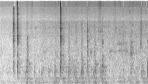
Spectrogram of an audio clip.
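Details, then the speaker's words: Older GMC truck, front end jacked up, chasing a front-end clunk: scattered, uneven clicks and dull clunks with no steady rhythm; owner believes the steering box or its shaft has play from age, louder when driving off a driveway. "It is the steering box. I believe it's the steering box or the shaft that goes to it. It's right right there. And you can you can hear it. It's got play in it, and that's probably due to its age."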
